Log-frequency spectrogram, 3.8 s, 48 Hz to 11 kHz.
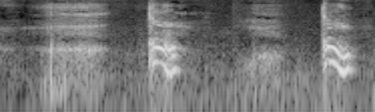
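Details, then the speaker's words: Harsh, barking, dog-like coughs alternating with noisy, strained breaths from a child suddenly coughing at 3 a.m.; the seal-like cough suggests possible acute laryngitis (croup). "晨3点，孩子突然像小狗一样咳嗽，"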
